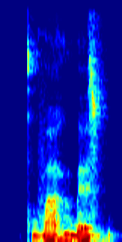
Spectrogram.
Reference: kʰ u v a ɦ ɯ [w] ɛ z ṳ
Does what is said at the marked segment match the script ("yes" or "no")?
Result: yes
